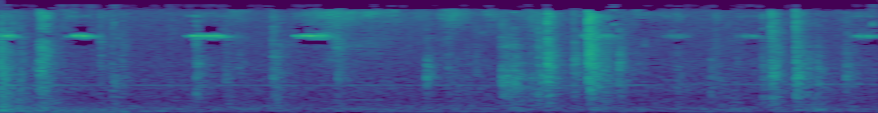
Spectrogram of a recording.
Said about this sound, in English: I like that fade out with the crickets. Oh, I think they're great. They're great companions.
